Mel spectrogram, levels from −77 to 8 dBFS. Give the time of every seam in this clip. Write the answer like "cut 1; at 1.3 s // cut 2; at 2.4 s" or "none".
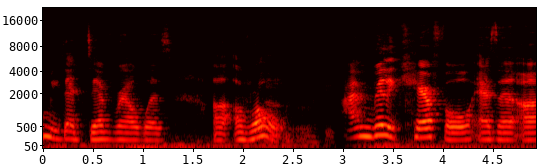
cut 1; at 3.0 s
